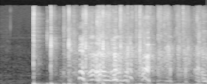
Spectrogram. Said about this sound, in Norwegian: klapper for seg sjøl.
